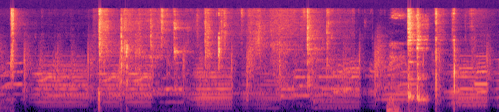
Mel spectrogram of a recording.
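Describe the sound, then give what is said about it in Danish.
A spoon stirs cooked food in a cooking pot, with repeated metallic clinks and scrapes against the sides and a ringing tone in between. “Og lige en lille rørske her.”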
